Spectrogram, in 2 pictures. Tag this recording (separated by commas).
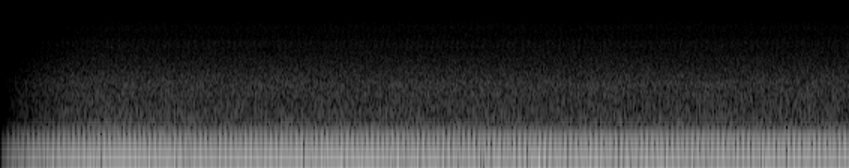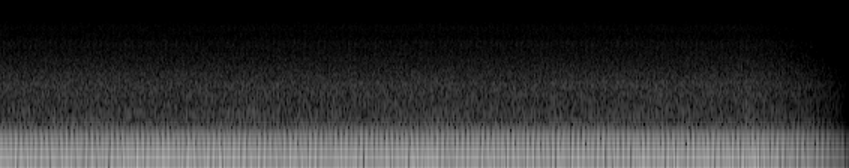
Mechanical fan, Mechanisms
